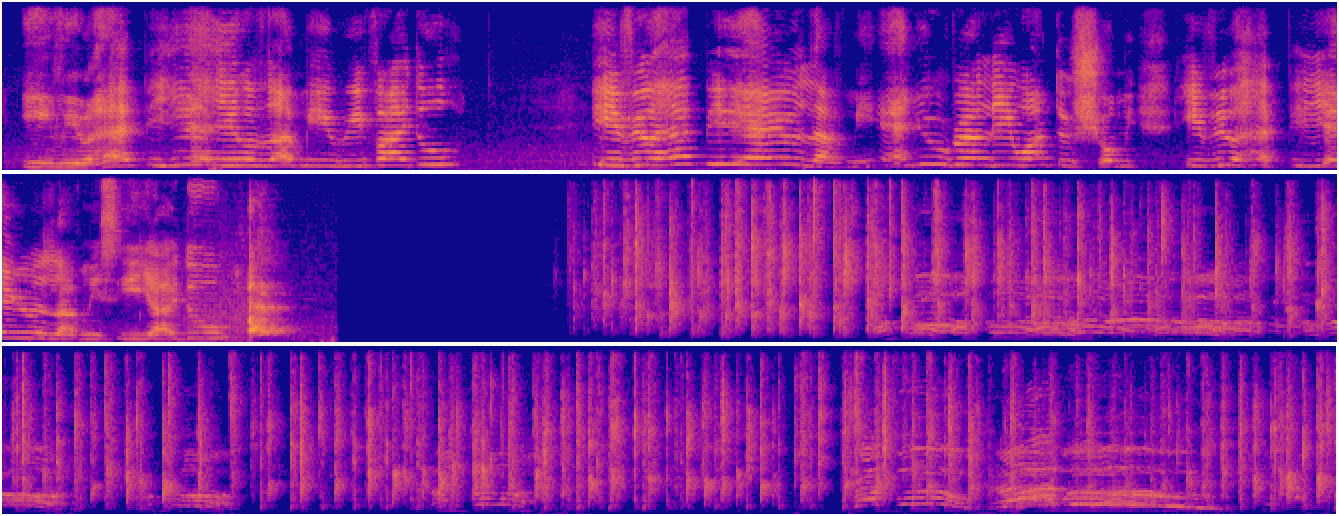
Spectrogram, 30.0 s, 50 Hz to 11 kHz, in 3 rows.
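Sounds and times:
quick sharp claps and taps: 14.2s - 30.0s.

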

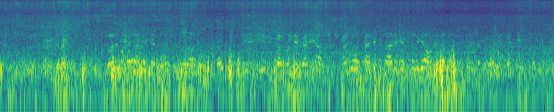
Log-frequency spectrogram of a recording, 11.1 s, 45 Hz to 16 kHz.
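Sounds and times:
people talking: 0.0s - 11.0s
wind rumbling on microphone: 0.0s - 11.0s.

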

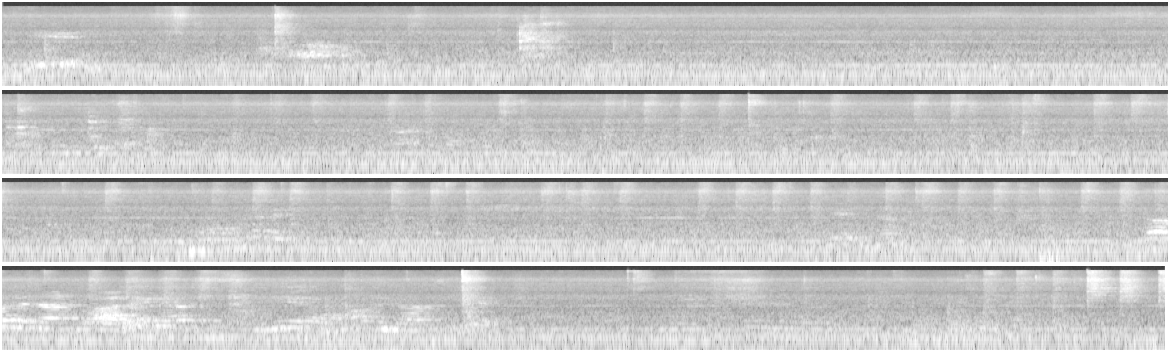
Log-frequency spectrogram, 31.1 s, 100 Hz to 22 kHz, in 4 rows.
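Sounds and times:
kitchen equipment humming: 0.0s - 31.0s.

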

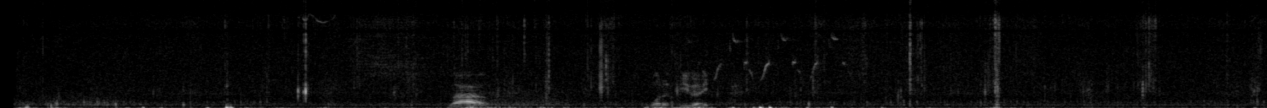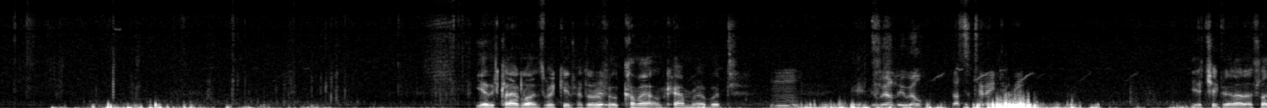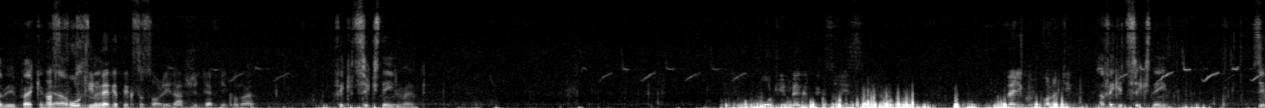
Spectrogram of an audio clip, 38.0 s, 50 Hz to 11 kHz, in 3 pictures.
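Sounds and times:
rumbling buffeting on microphone: 0.1s - 11.2s, 12.4s - 17.7s, 19.3s - 24.8s, 26.0s - 31.4s, 32.0s - 37.9s
small bird chirping: 6.8s - 8.7s, 21.5s - 24.2s, 26.8s - 28.4s, 31.0s - 33.1s, 36.3s - 37.9s.

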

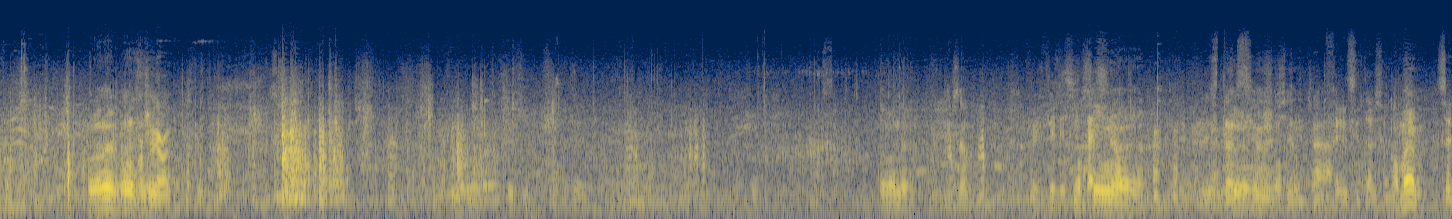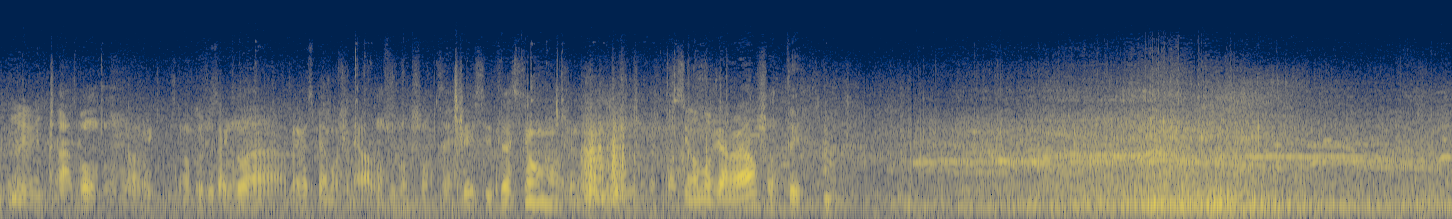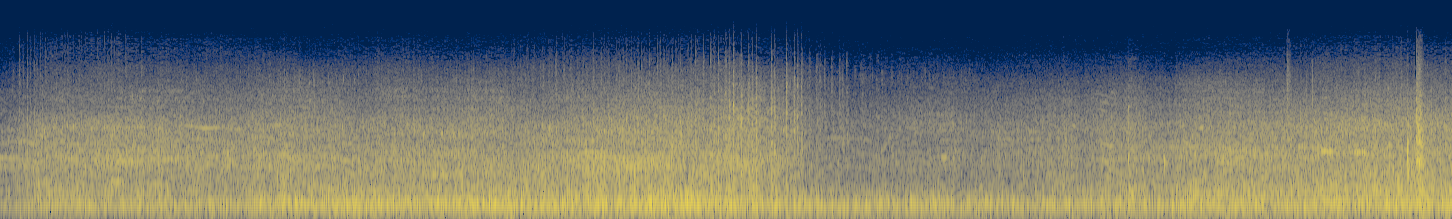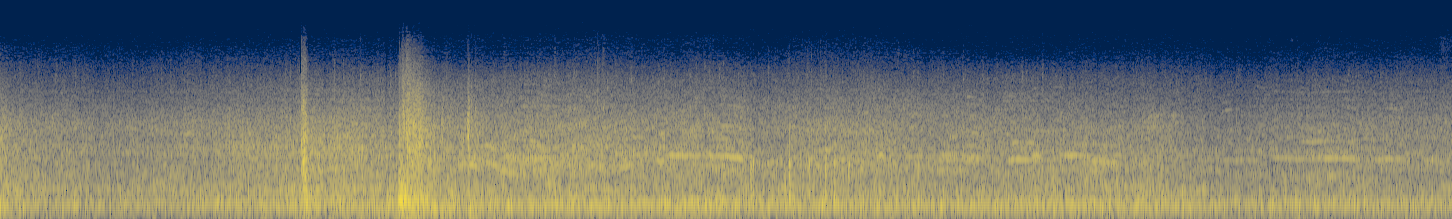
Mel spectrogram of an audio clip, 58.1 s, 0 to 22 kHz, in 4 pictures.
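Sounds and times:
indistinct crowd voices: 0.0s - 58.0s
motorcycle and car engines running: 0.0s - 58.0s.

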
